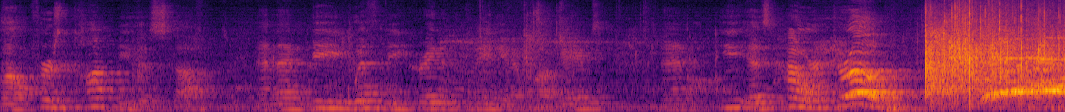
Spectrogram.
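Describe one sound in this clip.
A man speaks animatedly to an audience through a microphone in a large hall.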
